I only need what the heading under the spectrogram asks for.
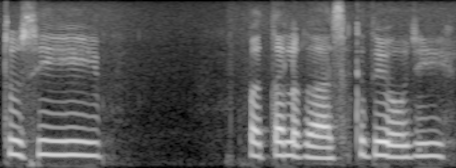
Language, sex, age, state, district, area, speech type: Punjabi, female, 45-60, Punjab, Patiala, rural, spontaneous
